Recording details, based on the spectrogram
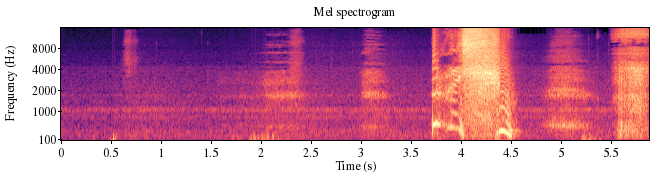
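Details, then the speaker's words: Sneezing induced by tickling the nose with a Q-tip: soft catching breaths build to one loud, wet, explosive sneeze, then quieter breaths and the start of another burst. "this works surprisingly well I thought I was all sneezed out but this is really helping"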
